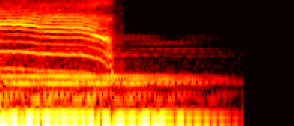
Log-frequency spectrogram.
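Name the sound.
cat meowing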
